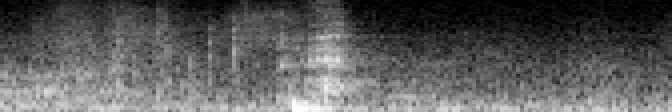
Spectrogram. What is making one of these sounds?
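A young woman speaks weakly and in pain.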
